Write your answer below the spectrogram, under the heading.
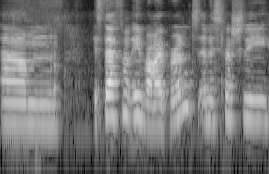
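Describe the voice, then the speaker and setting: Speaking at a fairly quick pace, a woman with a London accent uses a fairly high pitch and ordinary pitch variation. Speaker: hair vlogger. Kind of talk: casual vlog talk. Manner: fast.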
